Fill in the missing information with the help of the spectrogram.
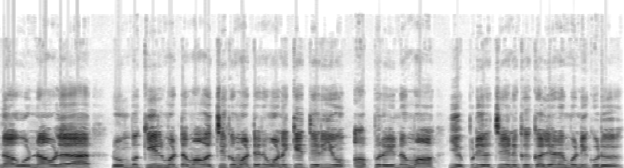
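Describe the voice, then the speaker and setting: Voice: high voice, fairly even intonation, fast, fairly bright tone, clear, resonant tone. A voice actor playing a pushy thirty-five-year-old male shop owner in a cartoon story, coaxing and insistent. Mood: persuading. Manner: wheedling, persistent.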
